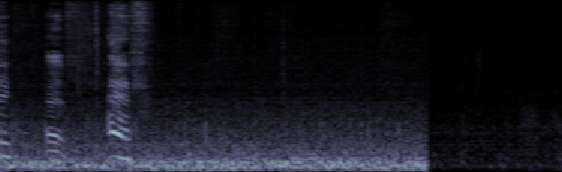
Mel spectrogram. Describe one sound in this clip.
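A car engine rumbles steadily, then cuts off suddenly.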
